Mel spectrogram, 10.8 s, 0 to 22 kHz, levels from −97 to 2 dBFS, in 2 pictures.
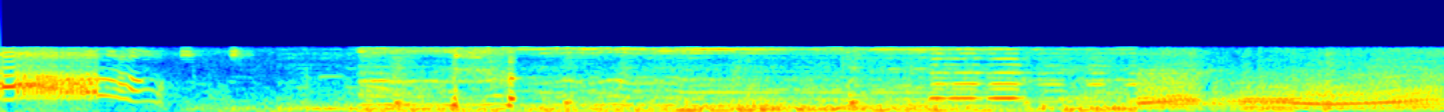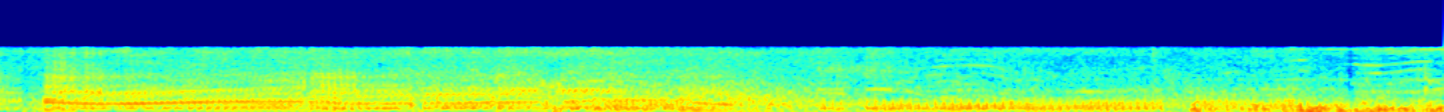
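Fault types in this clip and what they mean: Comfort noise in place of the background: from 0.78 to 1.04 s the real background turns into a flat, featureless hiss, likely synthetic fill during a transmission pause.
Sound dropped by the voice detector: brief bits of sound vanish into steady noise at 0.96, 5.5, 6.56, 6.96 and 9.78 s, likely mistaken for background.
Sound chopped by the voice detector: 7.26 to 7.52 s and 8.16 to 8.66 s go choppy, likely from the detector toggling.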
